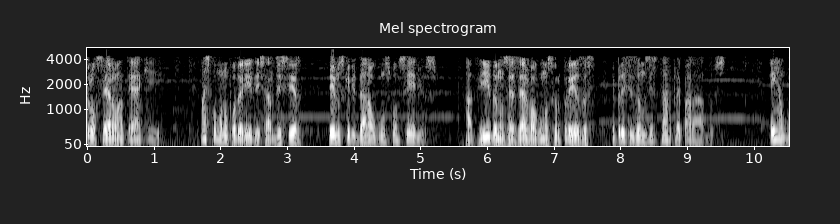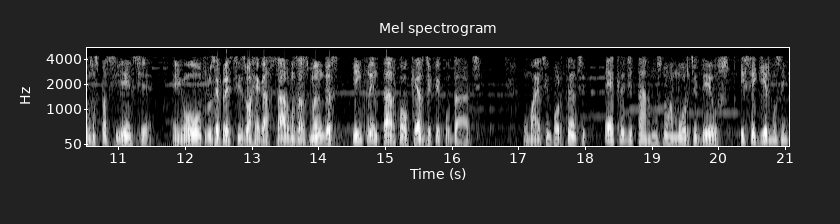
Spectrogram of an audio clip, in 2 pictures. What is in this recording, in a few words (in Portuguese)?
Formatura Filha Plural Masculina, Telemensagens; Telemensagens 2017; Formaturas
